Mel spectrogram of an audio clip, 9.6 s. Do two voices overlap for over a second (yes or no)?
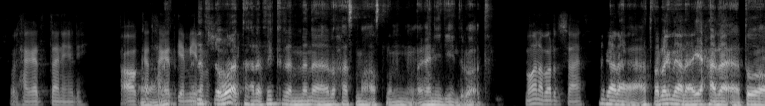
yes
